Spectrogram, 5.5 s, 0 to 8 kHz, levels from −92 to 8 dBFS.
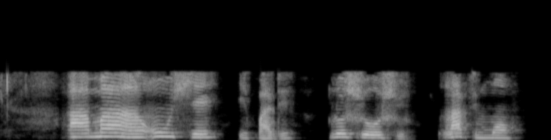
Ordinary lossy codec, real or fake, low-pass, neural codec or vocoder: AAC, 16 kbps; real; 7.2 kHz; none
